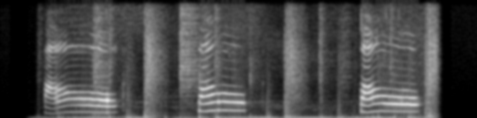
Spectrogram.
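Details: A domestic cat gives three clear, drawn-out meows, each rising then falling slightly. This is the most basic cat call, used mostly by tiny newborn kittens to call their mother.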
